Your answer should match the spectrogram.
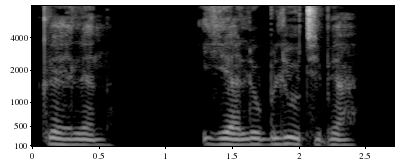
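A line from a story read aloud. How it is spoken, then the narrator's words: Whisper. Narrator (Russian): прошептал он в темноту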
